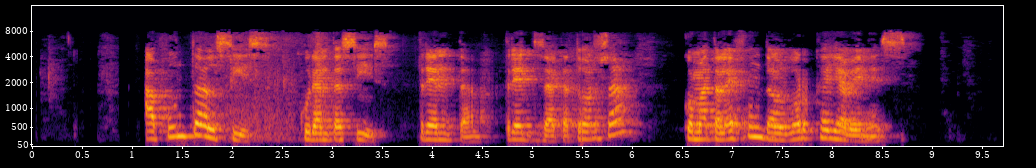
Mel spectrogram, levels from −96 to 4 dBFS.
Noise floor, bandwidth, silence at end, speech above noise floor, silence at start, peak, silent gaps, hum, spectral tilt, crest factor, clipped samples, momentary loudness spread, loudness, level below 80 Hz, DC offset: -69 dBFS; 8.4 kHz; 0.95 s; 52 dB; 1.15 s; -2 dBFS; none; none; -2.5 dB/octave; 18 dB; under 0.1%; 10 LU; -17 LUFS; -64 dBFS; under 0.1%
